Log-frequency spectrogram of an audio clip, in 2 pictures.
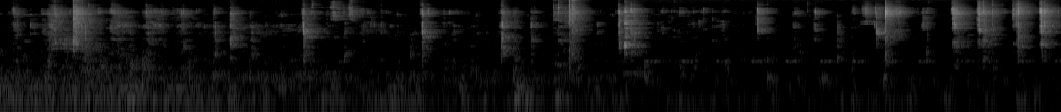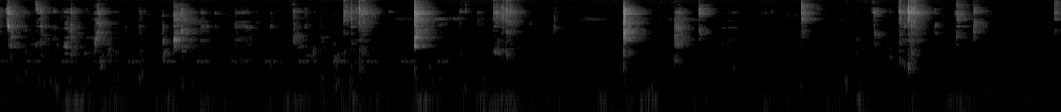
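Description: Close-up eating sounds: irregular wet mouth clicks and chewing of rice noodles and salad, with now and then a light tap of a spoon or fork on a steel tray.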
